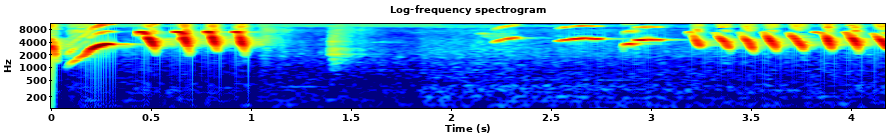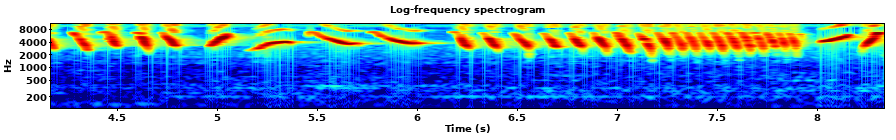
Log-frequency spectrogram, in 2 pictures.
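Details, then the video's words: Belgian canary song for singing practice: a rising opening phrase, a brief pause, then long runs of quick rising chirps and looping whistles building into a dense buzzy trill. "The Melody That Turns Any Canary Into a Singing Star!"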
